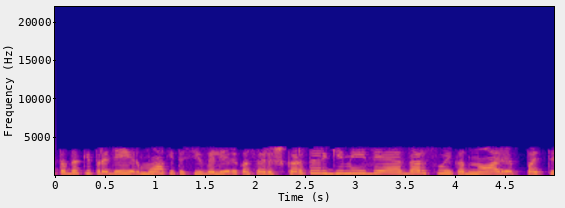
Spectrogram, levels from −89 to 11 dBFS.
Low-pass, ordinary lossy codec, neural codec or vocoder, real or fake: 3.6 kHz; MP3, 32 kbps; none; real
